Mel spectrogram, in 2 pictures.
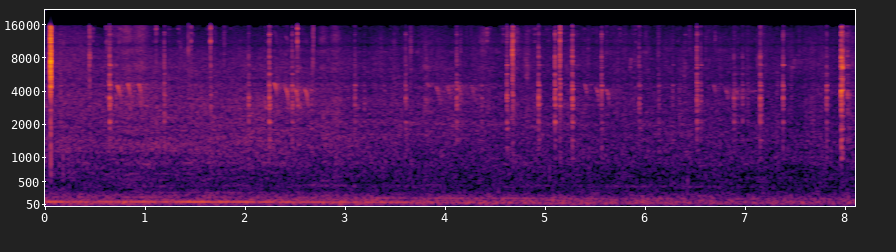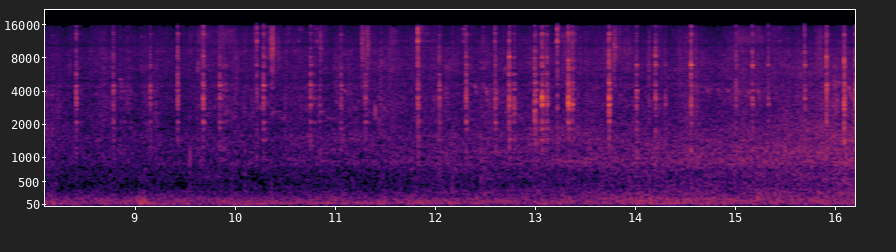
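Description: Walking outdoors: scattered light clicks and ticks from footsteps and carried gear, with the rustle of handling on the microphone. A low steady hum is there for the first four seconds or so, then fades.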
